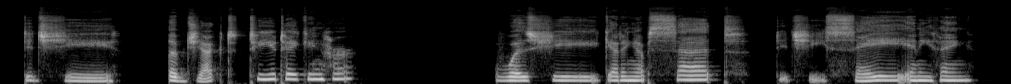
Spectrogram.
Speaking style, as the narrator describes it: He asked the questions slowly

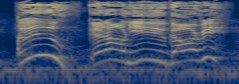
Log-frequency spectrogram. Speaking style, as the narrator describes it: Wickliffe shouted from the table in the middle

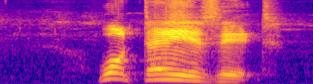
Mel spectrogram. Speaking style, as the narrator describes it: Rishi Scrooge shouted to a small boy

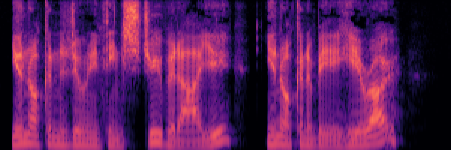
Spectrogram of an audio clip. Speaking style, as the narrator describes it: a ski-masked intruder calmly saying to him

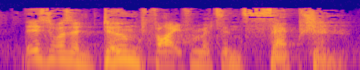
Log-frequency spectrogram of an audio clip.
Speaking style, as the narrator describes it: Stern growled

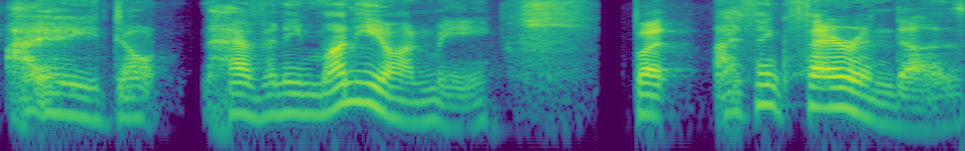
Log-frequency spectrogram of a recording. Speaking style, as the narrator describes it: Brax hisses a little bit and just goes

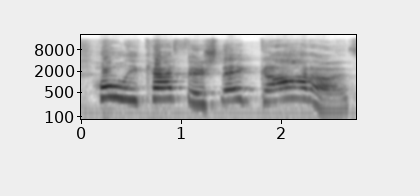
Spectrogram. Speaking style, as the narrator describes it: Joe groaned

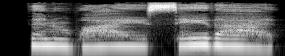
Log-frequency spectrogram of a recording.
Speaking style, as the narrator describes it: Bree hissed

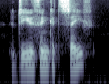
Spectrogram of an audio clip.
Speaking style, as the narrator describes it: whispered

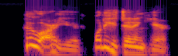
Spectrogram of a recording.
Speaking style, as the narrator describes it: barked Mackin at last, angry with himself for being caught out

